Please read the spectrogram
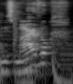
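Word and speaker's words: Ms. Marvel: Que, é, que se pronuncia Miss Marvel,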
